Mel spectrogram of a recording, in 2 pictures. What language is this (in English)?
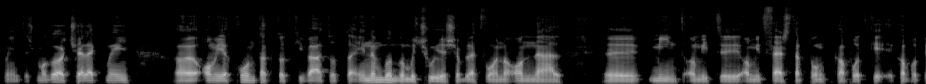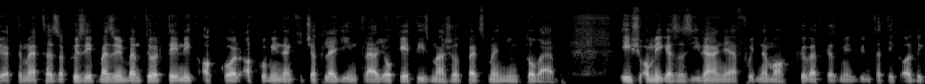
Hungarian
